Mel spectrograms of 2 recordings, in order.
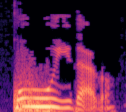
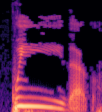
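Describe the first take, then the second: First: CUIDADO slow, with a long held U before IDADO; stress on U. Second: CUIDADO with a quick U gliding to a long I; stress on I. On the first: Teacher contrasts possible nuclei, U of CUIDADO stretched. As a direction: drag out the U of CUIDADO. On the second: Teacher shows students the true nucleus, I of CUIDADO stretched. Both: Shown as a demonstration. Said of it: "decimos cuidado".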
